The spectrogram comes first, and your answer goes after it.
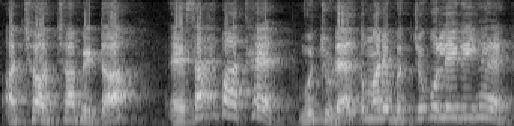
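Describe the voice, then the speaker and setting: Kindly old holy man played by a man, reassuring, fatherly, high voice, doll play story. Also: lively intonation, normal speed.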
